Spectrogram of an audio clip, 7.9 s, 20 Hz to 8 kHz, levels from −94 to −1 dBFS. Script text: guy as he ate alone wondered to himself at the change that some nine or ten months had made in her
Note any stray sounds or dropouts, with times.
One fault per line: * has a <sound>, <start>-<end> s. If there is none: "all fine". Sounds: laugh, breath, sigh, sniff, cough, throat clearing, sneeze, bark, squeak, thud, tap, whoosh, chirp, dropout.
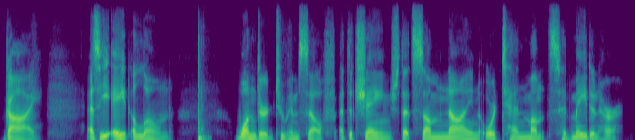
* has a thud, 2.5-2.7 s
